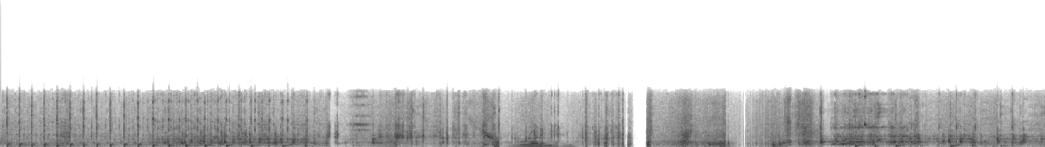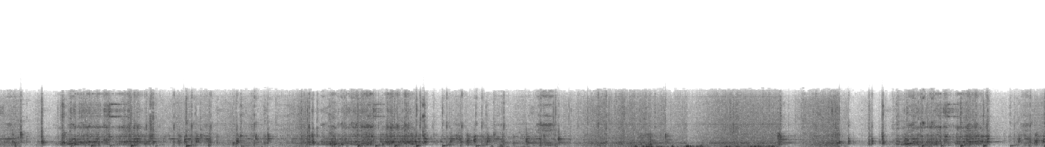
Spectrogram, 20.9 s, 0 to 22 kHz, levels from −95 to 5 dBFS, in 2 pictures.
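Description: All the way through there's gain pumping: the gain swings by about 20 dB around loud moments, likely from gain set far too high with a fast limiter clamping down.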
